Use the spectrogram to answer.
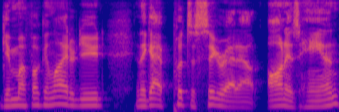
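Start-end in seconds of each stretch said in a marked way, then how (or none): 0.0-1.0 mock-angry, acted-out voice, faster pace. Telling a story about a supervisor and a stranger, retelling an angry demand. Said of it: "Like he's like pissed".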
